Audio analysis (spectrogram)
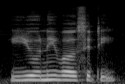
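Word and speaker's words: university: हाँ, बिकॉज जब आप यूनिवर्सिटी बोलते हैं तो यूनिवर्सिटी, आप यू नहीं बोलते, ठीक है।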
